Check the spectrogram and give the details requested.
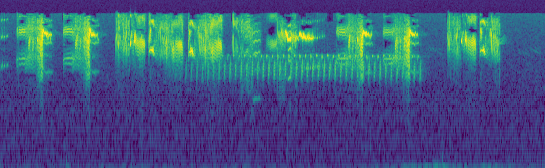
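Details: Anna's hummingbird perched on a branch, singing a string of thin, dry, buzzy squeaks about every half second, with a fine high whine running through the middle, against soft background.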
